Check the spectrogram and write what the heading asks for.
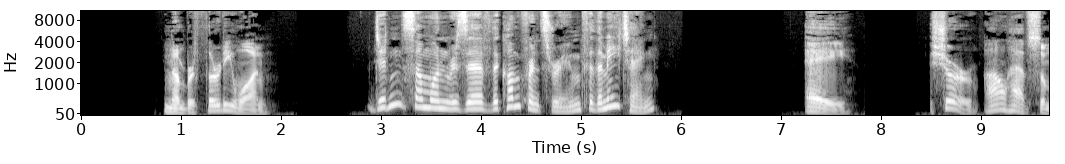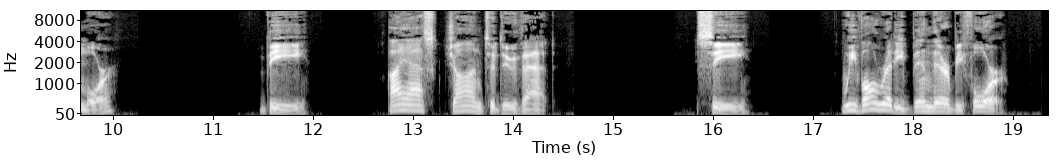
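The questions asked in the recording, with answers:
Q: Didn't someone reserve the conference room for the meeting?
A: B: I asked John to do that.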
